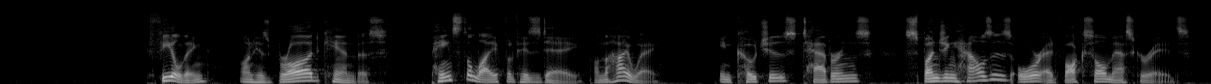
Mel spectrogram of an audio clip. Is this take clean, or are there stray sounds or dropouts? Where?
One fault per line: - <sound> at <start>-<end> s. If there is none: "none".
none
